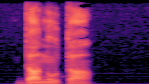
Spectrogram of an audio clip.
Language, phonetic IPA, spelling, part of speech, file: Polish, [dãˈnuta], Danuta, proper noun, Pl-Danuta.ogg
